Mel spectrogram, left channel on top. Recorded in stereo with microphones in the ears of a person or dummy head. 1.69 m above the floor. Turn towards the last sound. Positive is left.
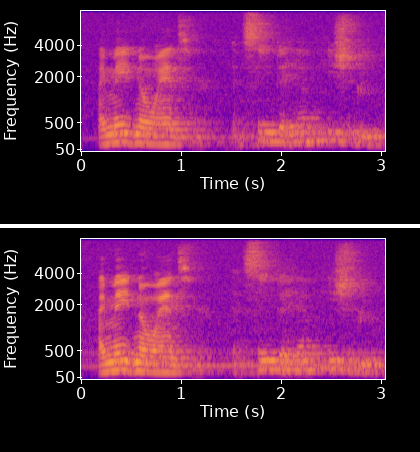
turn(degrees=45)  # may be behind; listen again after turning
